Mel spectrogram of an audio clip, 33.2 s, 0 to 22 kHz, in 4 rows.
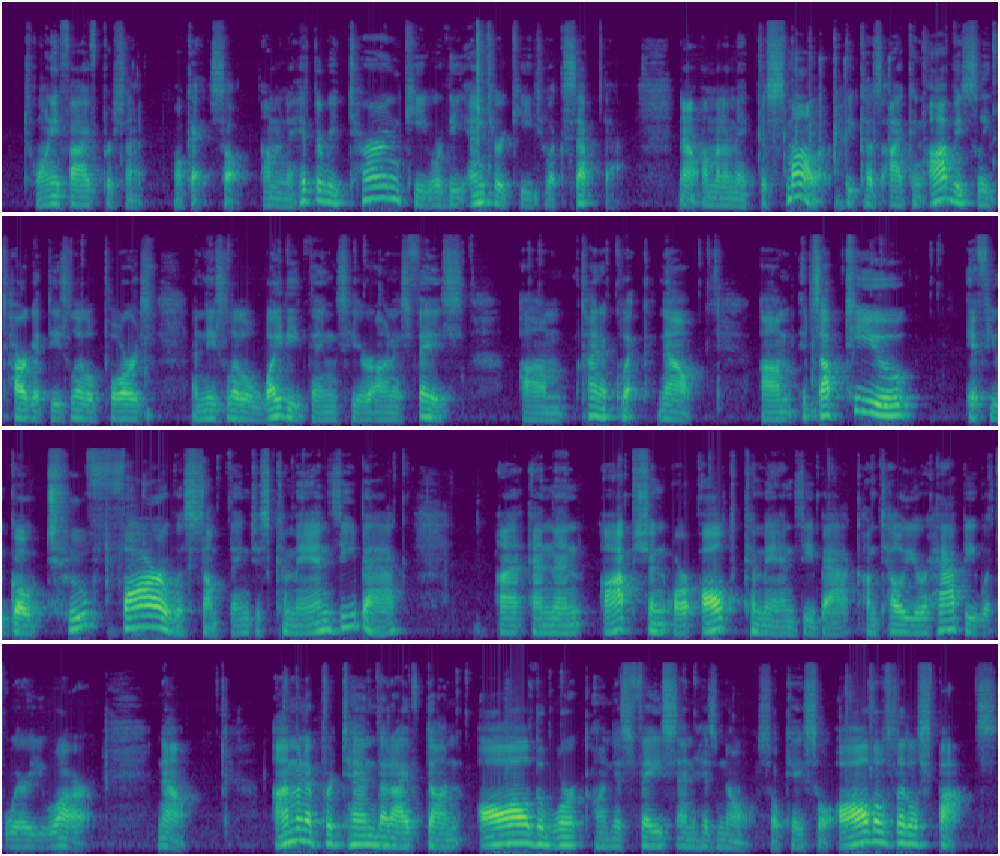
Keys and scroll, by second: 6.1-7.0 typing, 17.3-17.9 typing.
